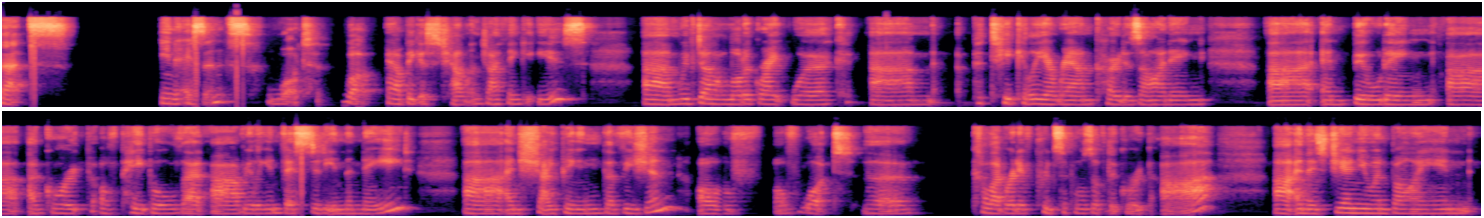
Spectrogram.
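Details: Adult woman speaking; normal voice.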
